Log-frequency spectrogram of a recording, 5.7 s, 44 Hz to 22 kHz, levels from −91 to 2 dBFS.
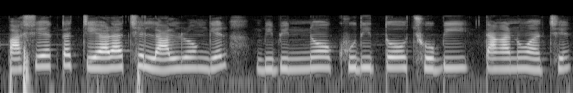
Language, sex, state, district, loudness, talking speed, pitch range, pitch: Bengali, female, Tripura, West Tripura, -18 LUFS, 115 wpm, 225-245 Hz, 240 Hz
